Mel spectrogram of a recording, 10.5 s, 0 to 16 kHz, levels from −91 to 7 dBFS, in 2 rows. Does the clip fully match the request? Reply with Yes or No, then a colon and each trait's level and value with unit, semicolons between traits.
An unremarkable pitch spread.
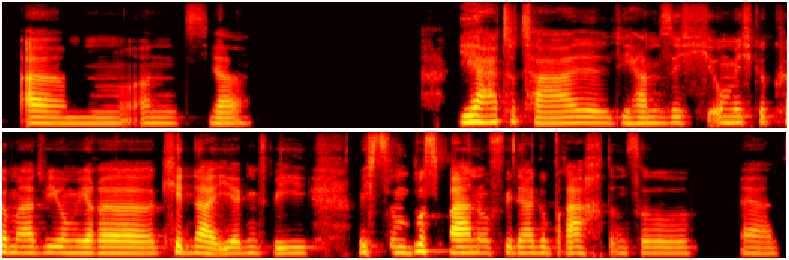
No: narrow, 1.3 semitones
